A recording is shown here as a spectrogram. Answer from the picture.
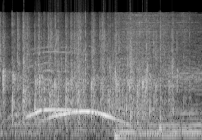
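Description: Audience applause with a tone that glides up and back down over it, cut off about a second in by music with a steady bass line.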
